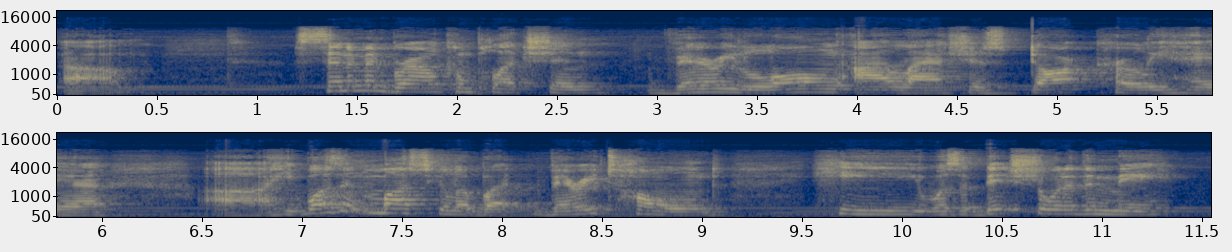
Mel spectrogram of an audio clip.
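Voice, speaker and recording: A young man telling a personal story in a soft, reflective way, with many pauses and fillers. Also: fairly high pitch, lively intonation, echoey room, soft background music.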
